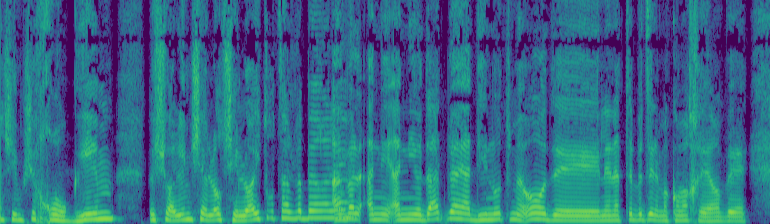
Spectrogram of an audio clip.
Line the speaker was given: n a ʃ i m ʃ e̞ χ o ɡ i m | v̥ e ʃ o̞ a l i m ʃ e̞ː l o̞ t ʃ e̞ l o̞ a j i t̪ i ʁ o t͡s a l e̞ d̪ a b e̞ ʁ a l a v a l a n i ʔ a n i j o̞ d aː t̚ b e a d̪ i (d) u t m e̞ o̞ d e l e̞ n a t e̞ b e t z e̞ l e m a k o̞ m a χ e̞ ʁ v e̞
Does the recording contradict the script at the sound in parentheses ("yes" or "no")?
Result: yes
